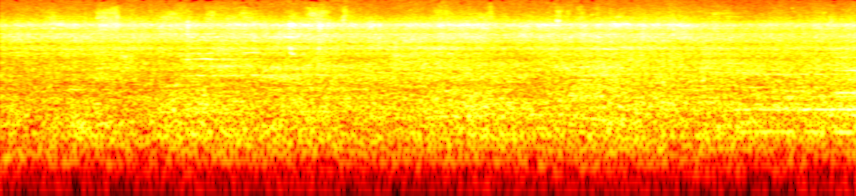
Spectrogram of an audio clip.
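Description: Steady background hubbub of a church congregation, with shuffling and low murmuring but no clear words. Music starts to come in right at the end.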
